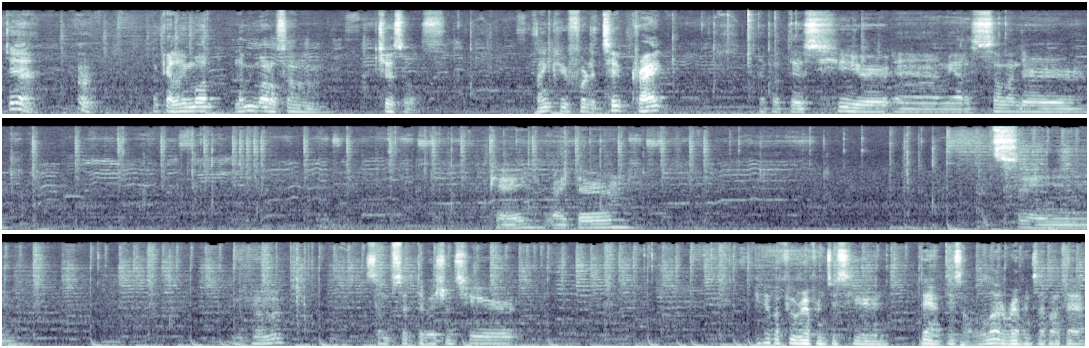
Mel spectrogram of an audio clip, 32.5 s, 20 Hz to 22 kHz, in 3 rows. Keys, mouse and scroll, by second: 5.5 KP_1, 7.9-9.9 drag, 8.7 shift+a, 11.0 Tab, 11.3 s, 13.4 s, 18.2-21.0 right drag, 19.3-21.2 drag, 22.1-24.7 drag, 24.7 KP_1, 26.4 ctrl+r.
